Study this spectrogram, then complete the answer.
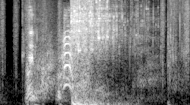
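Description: A game character drops and lands on the ground with a heavy thud.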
